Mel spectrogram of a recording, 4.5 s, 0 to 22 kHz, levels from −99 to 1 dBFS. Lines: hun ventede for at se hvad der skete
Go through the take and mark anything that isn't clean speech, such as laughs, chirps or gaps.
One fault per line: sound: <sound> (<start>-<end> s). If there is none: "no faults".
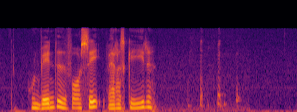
sound: laugh (2.8-3.7 s)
